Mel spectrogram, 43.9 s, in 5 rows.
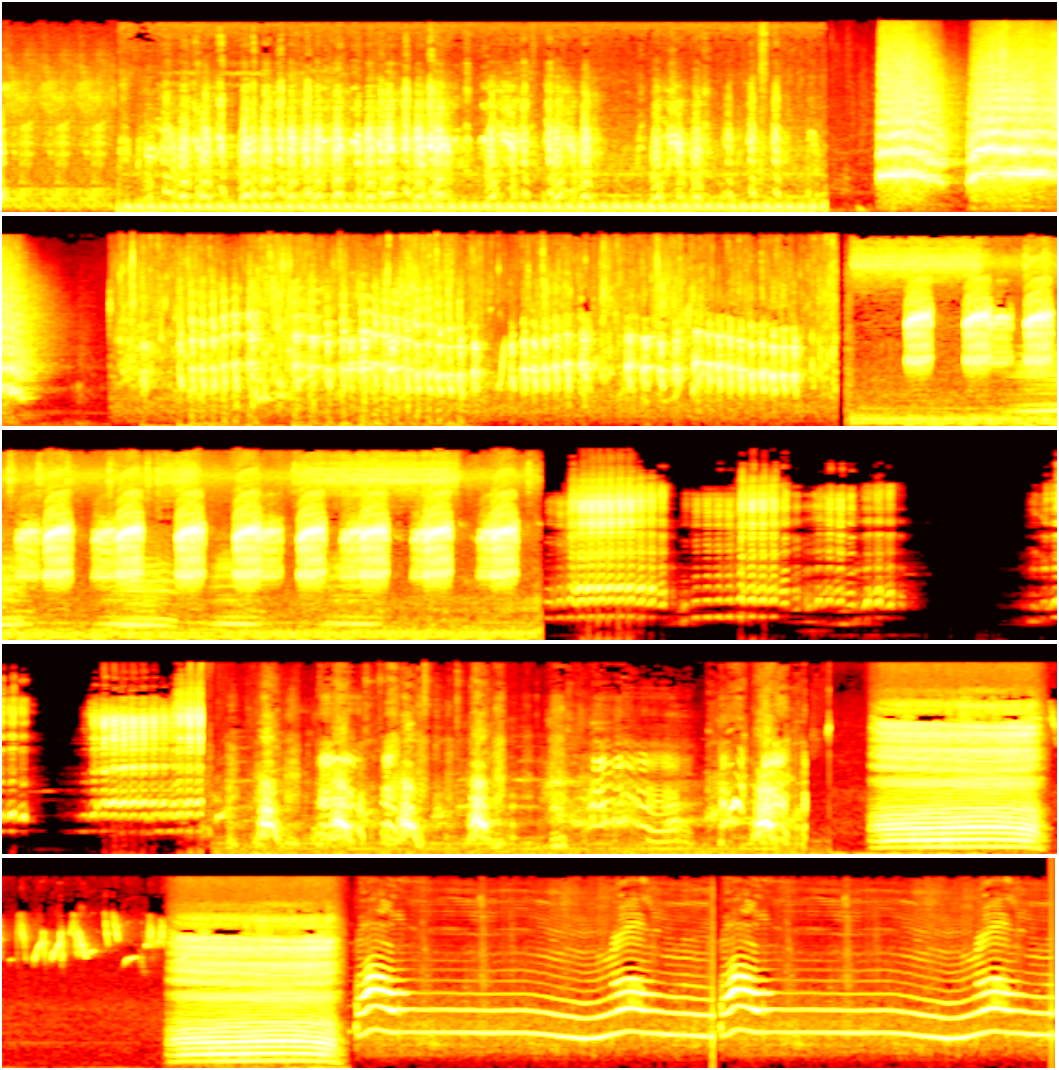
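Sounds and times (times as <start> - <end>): frog croaking: 16.4 - 22.1.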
